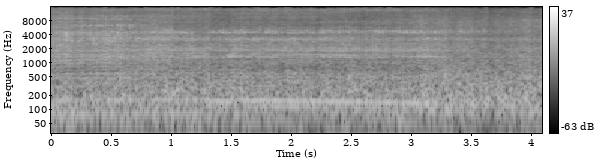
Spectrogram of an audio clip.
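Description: Honda Titan 150's single-cylinder four-stroke engine running at a steady speed under way, mixed with heavy wind and road noise.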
